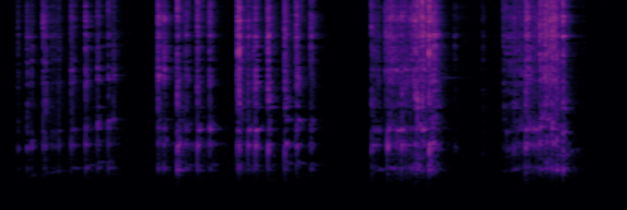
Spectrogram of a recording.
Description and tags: short sample of playing guirro
ethno, short, guirro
